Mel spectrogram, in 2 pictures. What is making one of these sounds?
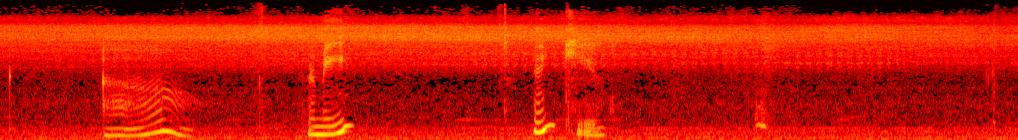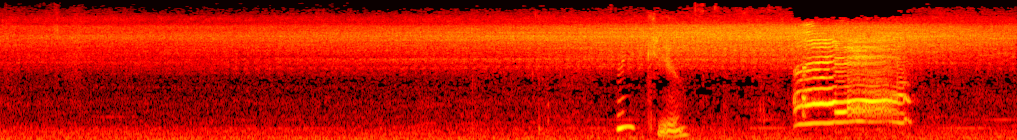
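A baby girl babbles and squeals close by.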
